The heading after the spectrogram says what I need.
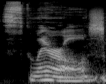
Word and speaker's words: scleral: Oh, can you spell it? You're saying a squirrel. Sclaral.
